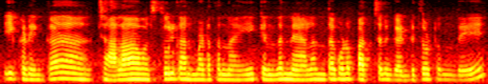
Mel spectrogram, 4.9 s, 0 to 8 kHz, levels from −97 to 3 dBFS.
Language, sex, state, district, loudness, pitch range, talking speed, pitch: Telugu, female, Andhra Pradesh, Sri Satya Sai, -19 LUFS, 175-190 Hz, 135 wpm, 185 Hz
